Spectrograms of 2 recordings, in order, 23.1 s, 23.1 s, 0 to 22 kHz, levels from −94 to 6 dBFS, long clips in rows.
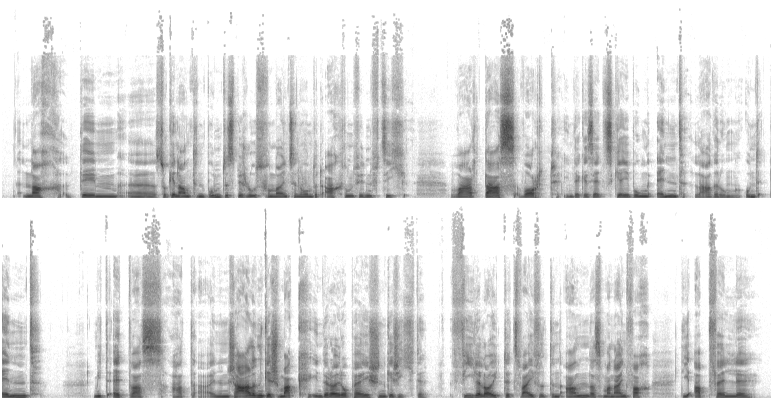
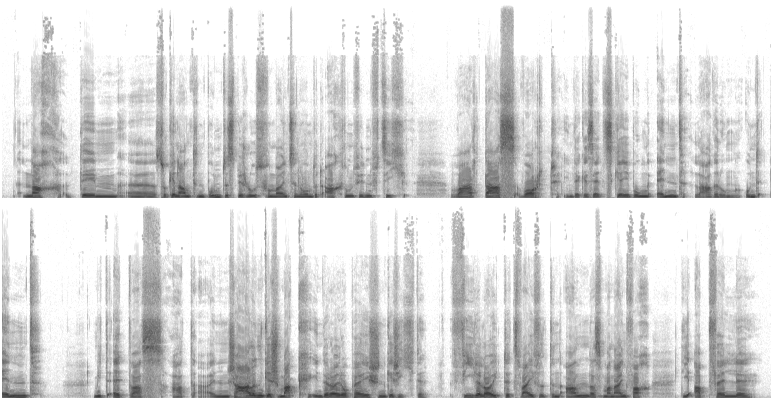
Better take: first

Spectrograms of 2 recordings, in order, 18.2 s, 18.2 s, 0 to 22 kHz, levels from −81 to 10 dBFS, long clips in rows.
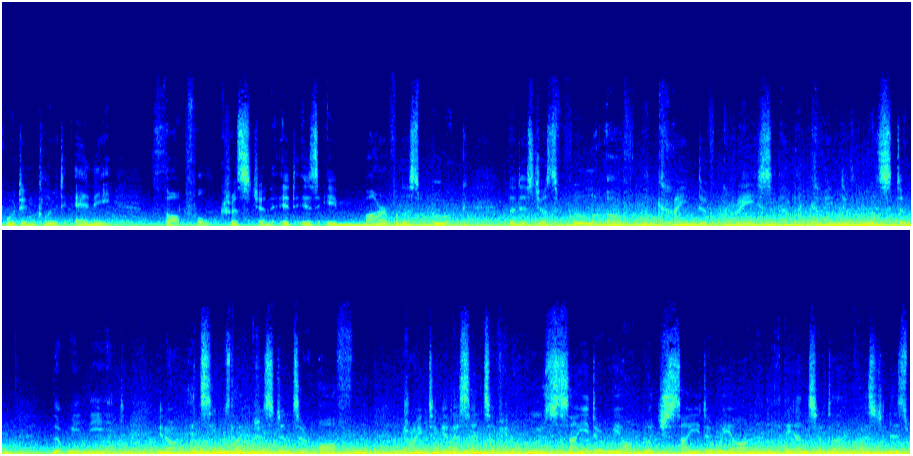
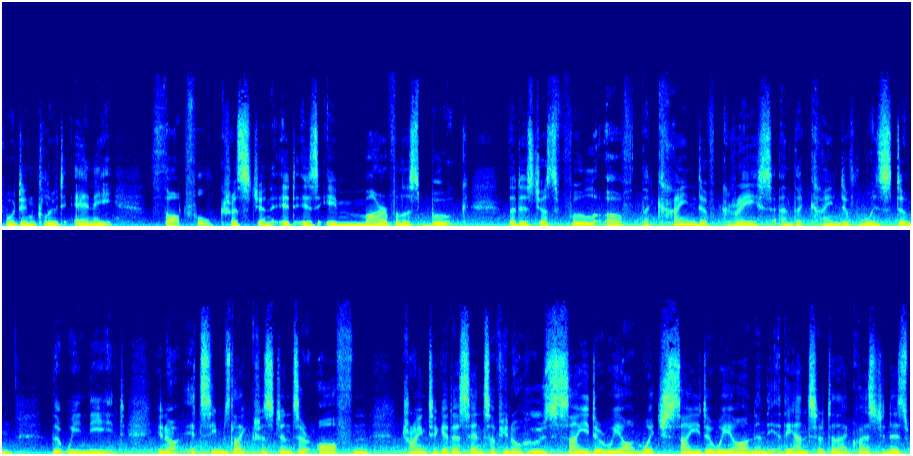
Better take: second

